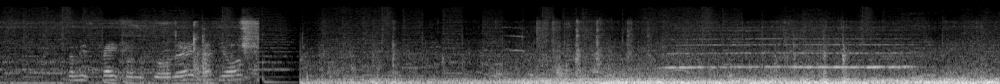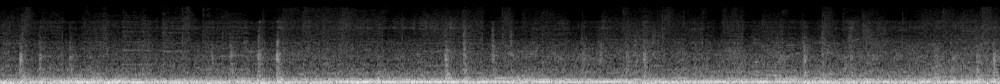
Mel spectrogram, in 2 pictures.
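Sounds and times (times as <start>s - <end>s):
train rumble: 0.0s - 20.0s
wheels clicking over track: 4.8s - 6.6s, 7.9s - 20.0s
whistle-like tone: 6.6s - 9.2s.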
